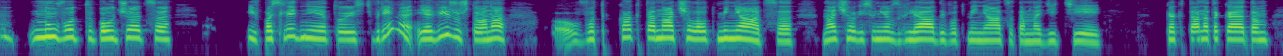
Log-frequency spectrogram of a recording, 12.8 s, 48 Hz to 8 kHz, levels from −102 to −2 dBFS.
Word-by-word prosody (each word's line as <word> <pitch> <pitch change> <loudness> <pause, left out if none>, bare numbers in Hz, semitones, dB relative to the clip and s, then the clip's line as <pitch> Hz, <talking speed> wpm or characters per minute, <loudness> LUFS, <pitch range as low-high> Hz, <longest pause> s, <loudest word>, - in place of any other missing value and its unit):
Э, 290 - -12 0.2
ну 275 +3 +4
вот, 255 -2 -2
получается, 240 0 +2 0.8
и 245 -4 -4
в 210 - -20
последнее, 250 0 +1
то 220 -1 -5
есть 215 0 -3
время 330 - 0
я 235 +1 +4
вижу, 285 +2 +1
что 210 -1 -1
она, 235 +1 +3 0.4
а, - - -7
вот 220 +5 -7
как-то 270 -1 0
начала 255 -2 +3
вот 230 0 -2
меняться, 230 -6 +2 0.3
начались 230 0 -1
у - - -5
нее 230 0 -1
взгляды 220 +1 +3
вот 195 +1 -11
меняться 205 -1 -2
там 185 0 -4
на 190 0 -3
детей, 185 -1 -5 0.6
как-то 225 0 +1
она 235 +1 +3
такая 230 -1 +4
там, 215 -2 -1
230 Hz, 155 wpm, -22 LUFS, 210-245 Hz, 0.8 s, ну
